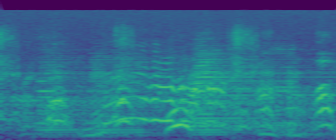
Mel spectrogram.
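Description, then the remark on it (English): Several dogs bark and yip in a rapid, overlapping burst, fairly loud, with pitched yelps rising and falling against a busy background for under two seconds, as a chorus line of dogs joins a show finale. “And now for their finale, they're joined by two huge chorus lines, one of dogs and one of ponies.”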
